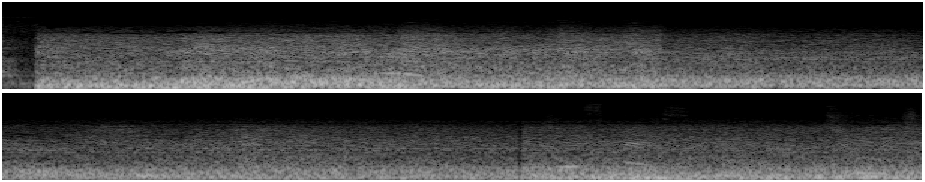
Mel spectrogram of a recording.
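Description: Subway train noise in an underground station: a loud, steady noise that starts suddenly and holds without a break.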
